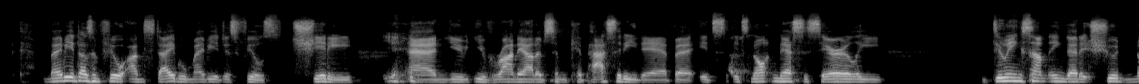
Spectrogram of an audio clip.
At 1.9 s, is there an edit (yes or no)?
no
